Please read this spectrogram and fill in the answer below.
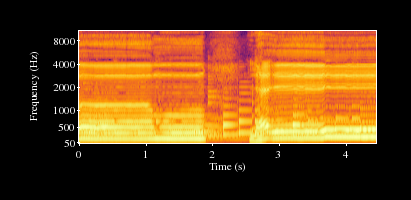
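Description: A male cantor singing Ethiopian/Eritrean Orthodox Yaredic chant (zema) in long held notes with ornamented turns. He breaks off briefly about halfway through, then comes back in on a note that slides upward.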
